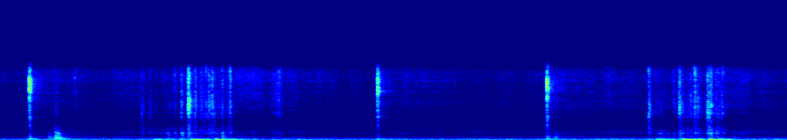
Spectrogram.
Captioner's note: mouse clicking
